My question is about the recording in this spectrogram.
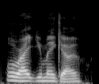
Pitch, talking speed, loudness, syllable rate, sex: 150 Hz, 305 wpm, -15 LUFS, 6.7 syllables/s, male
